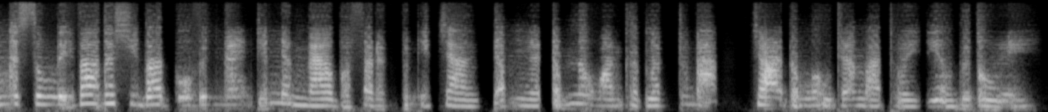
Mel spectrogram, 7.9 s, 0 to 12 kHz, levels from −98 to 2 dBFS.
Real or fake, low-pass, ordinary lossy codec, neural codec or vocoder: fake; 10.8 kHz; none; codec, 44.1 kHz, 0.9 kbps, DAC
